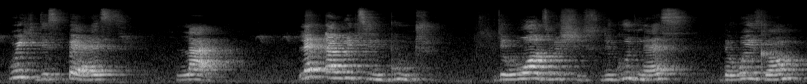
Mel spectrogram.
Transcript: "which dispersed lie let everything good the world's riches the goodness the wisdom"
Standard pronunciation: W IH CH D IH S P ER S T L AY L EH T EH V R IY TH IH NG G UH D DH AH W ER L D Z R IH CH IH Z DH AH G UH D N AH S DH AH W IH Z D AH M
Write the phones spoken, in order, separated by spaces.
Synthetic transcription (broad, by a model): W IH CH D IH S P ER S L AY L EH T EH V R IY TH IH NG G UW D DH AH W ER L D R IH SH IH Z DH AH G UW D N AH S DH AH W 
